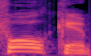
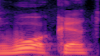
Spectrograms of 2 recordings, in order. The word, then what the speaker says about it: Volker: I pronounce him in German way, it would be actually perfect. Volker, but Americans pronounce it as Walker.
